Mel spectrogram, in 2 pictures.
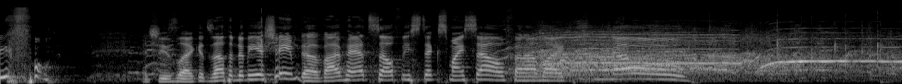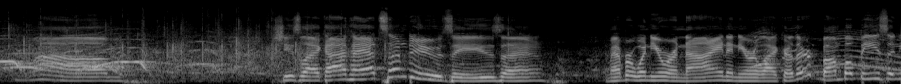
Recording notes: Gotham Comedy Live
